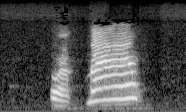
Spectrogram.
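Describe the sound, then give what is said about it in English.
A cat meows twice, a brief chirp followed by a longer, drawn-out meow, with no one talking over it. “I hear the cat.”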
